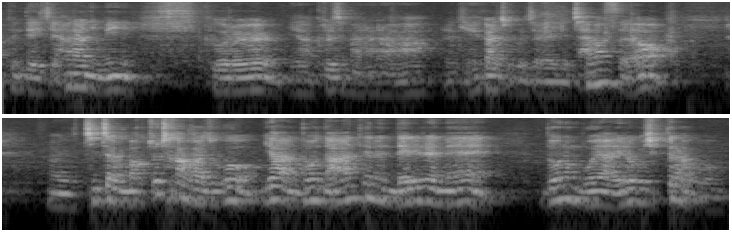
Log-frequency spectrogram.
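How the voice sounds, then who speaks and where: A man preaches in a relaxed, conversational way, telling stories and turning to his listeners with questions. His voice sits at a middle pitch. He is picked up from a distance in an echoey church hall, with a faint hiss underneath. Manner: conversational storytelling with asides to the congregation. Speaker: pastor. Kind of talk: sermon.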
